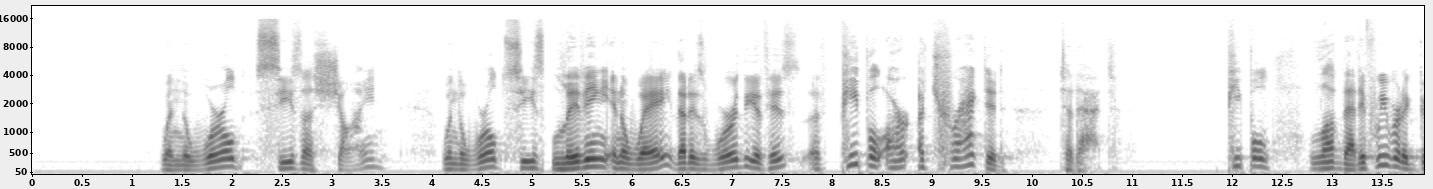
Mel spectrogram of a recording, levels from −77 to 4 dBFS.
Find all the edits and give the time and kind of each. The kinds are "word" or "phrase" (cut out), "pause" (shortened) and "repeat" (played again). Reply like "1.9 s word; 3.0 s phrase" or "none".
5.1 s word; 7.9 s phrase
